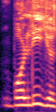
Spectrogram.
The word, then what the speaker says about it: bolillo: Girl, I have been mispronouncing that. I've been calling them bolillo. Say it again for me. Bolillo. Bolillo. Yeah. Thank you. You got it.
